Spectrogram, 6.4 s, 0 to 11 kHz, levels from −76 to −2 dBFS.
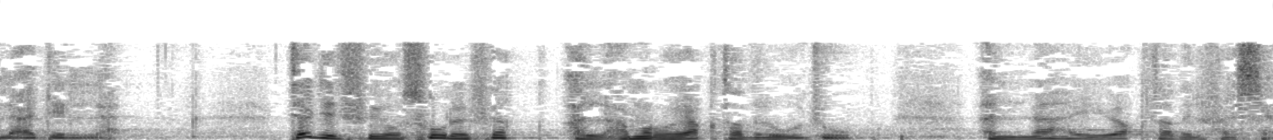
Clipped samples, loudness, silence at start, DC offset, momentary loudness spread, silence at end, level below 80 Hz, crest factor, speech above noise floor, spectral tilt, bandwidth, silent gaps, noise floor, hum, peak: under 0.1%; -22 LUFS; 0 s; under 0.1%; 16 LU; 0 s; -50 dBFS; 16 dB; 23 dB; -5.5 dB/octave; 8 kHz; none; -44 dBFS; none; -6 dBFS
